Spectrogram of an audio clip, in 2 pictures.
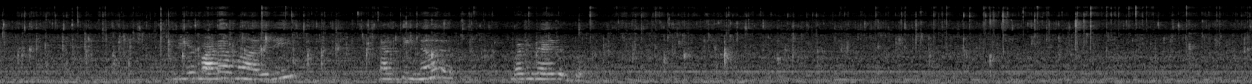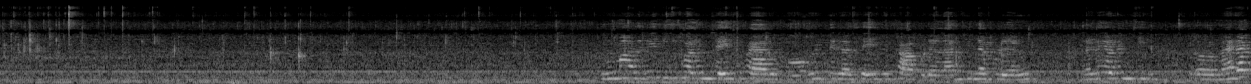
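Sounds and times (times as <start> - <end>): food deep-frying in oil: 0.0 - 25.0
oil crackles and pops: 0.0 - 25.0.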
